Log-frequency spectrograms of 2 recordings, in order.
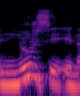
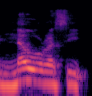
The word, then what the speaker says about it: Nursi: sometimes when you say nurse in Arabic it's hard for Arab brothers and sisters to pronounce they say noorasi actually it is nursei nursei it's like a Noor light yes farmers well his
